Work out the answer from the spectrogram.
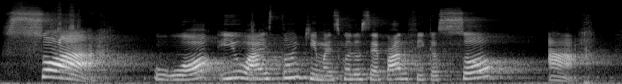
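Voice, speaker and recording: A woman with a Brazilian accent gives a grammar lesson at an unhurried, deliberate pace, breaking words into syllables and asking "ok?" along the way. Her voice sits a little high. The room rings with echo and a long reverb tail. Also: expressive, fairly bright tone. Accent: Brazilian Portuguese. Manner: slow, spells out syllables, checks with "ok?". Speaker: teacher.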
